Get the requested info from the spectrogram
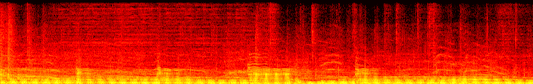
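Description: Live praise music: organ chords with a wavering vibrato played over a fast, steady drum-kit beat.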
